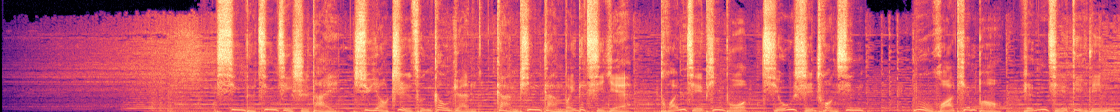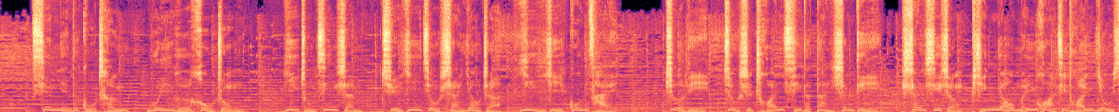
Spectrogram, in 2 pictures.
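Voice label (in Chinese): 男S347 国语 男声 专题片-成熟大气 大气浑厚磁性 沉稳; 平遥煤业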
